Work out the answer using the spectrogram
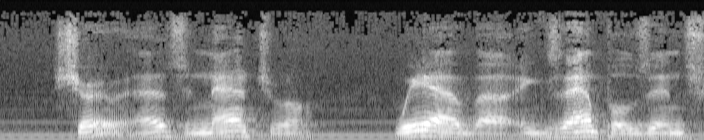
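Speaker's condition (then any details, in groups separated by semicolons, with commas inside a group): ALS; ALS (amyotrophic lateral sclerosis, Lou Gehrig's), nerve disease attacking nerves and muscles; slurred, slow speech, choking, spitting, swallowing problems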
